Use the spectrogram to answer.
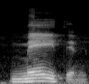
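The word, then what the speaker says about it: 名店: সেটাকে বলা হয় কি মেইতেন। কি বলা হয় মেইতেন। এই কাঞ্জির উচ্চারণ হচ্ছে মেই আর এটা হচ্ছে তেন, অর্থাৎ মিষ্টির দোকান অথবা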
